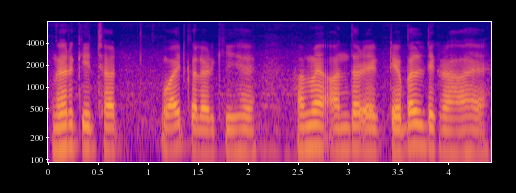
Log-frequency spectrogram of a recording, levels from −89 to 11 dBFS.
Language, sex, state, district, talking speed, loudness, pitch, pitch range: Hindi, male, Arunachal Pradesh, Lower Dibang Valley, 190 wpm, -16 LUFS, 135 Hz, 130-145 Hz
